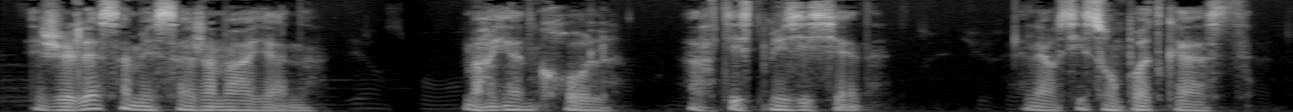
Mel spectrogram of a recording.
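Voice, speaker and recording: The speaker sounds somewhat breathy, moving at a moderate pace with long, frequent pauses, ordinary pitch variation and very even loudness. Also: man, very deep, low pitch for a man. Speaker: podcaster. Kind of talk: scripted narration; voice message.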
